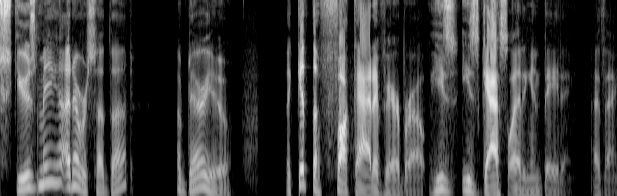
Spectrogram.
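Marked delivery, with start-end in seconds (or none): 0.0-2.3 put-on very high, offended, indignant voice. Mocking how a commentator reacts when challenged: imitating indignant denial. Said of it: "are you baiting people to be like".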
